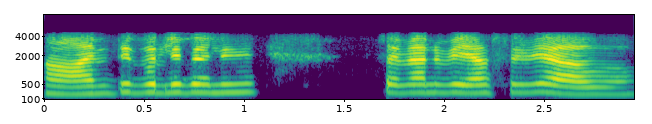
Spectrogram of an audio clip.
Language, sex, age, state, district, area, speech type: Odia, female, 30-45, Odisha, Jagatsinghpur, rural, conversation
